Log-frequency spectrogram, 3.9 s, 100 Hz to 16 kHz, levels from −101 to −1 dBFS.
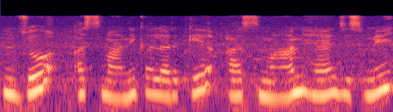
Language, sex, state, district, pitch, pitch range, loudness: Hindi, female, Bihar, Vaishali, 225 Hz, 210-245 Hz, -17 LUFS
